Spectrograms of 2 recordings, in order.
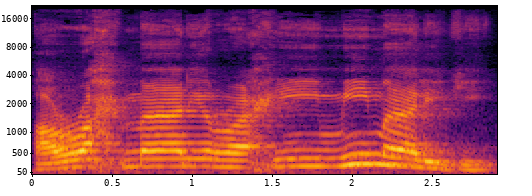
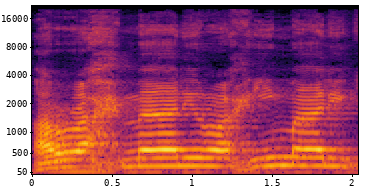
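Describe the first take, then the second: First: Rahimi is said fully before a separate malik. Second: Rahim and malik merge into a single m. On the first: The speaker calls it right. "എങ്ങനെ ഓതണം?" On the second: The speaker calls it wrong. "ഒരു മീമ് മാത്രമേ അവിടെ വരുള്ളൂ"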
